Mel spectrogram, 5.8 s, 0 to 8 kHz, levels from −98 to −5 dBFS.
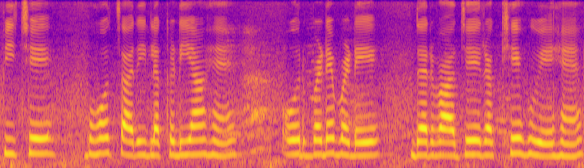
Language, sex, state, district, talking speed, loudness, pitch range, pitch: Hindi, female, Haryana, Jhajjar, 125 wpm, -15 LUFS, 235-260 Hz, 250 Hz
